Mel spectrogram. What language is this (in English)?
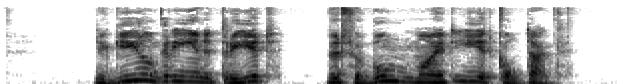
Western Frisian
